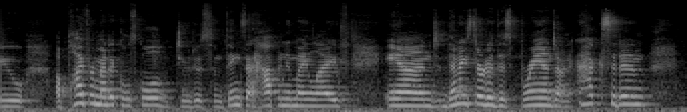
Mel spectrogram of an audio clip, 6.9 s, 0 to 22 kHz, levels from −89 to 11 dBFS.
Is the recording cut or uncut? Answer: uncut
